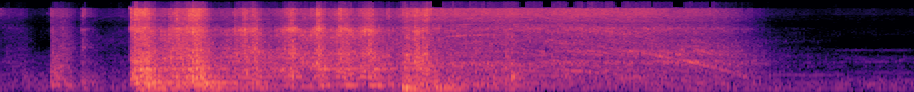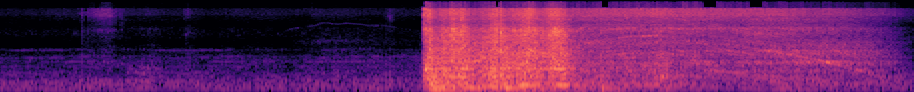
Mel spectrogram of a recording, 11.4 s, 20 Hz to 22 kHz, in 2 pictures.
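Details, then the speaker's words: Dirt track race car engine, just reassembled and with oil pressure problems, on a rebuilt junkyard starter: uneven, labouring crank bursts stop and restart without catching; slow cranking suggests a tired starter, suspected not confirmed. "Might need a new starter, dude. Well, this starter is a junkyard special that's been rebuilt 35,000 times. Sounds like you need another starter."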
